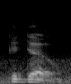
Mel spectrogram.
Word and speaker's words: Godot: philosophy behind it but considering that they pronounce it Godot there and considering God vidoes named Godot is probably a proper pronunciation but I started looking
